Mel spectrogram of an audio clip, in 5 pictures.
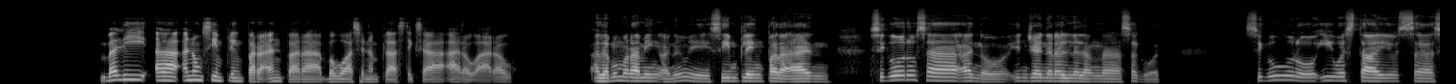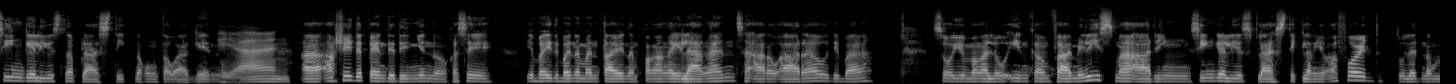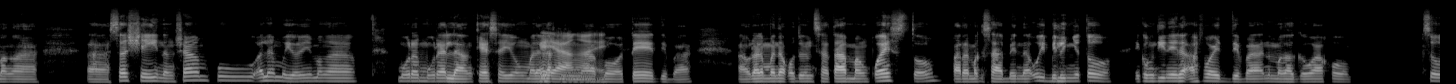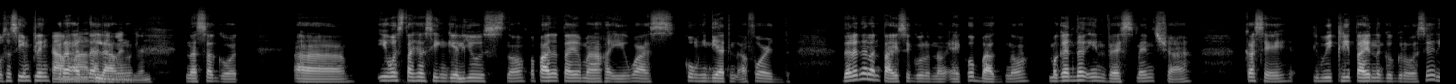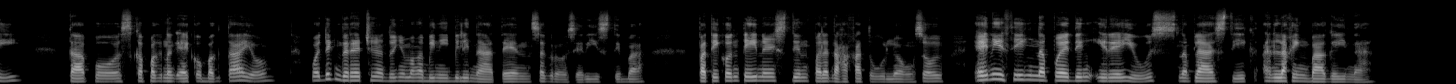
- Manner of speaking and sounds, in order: tapping; in English: "low-income families"; other background noise
- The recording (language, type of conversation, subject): Filipino, podcast, Ano ang simpleng paraan para bawasan ang paggamit ng plastik sa araw-araw?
